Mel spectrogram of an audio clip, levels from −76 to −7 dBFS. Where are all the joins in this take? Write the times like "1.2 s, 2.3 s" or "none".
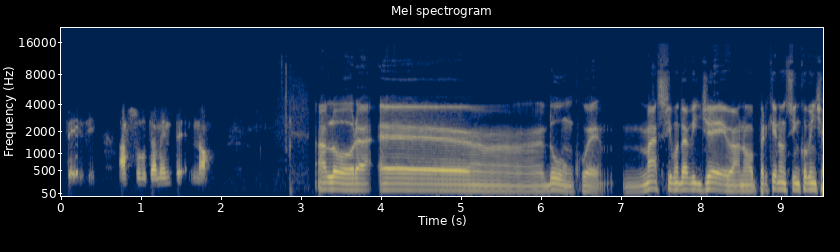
3.1 s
